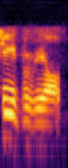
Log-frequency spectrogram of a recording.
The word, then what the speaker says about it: Sevierville: They pronounced it, when I read the booklet I had, they said it was pronounced Seaverville.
